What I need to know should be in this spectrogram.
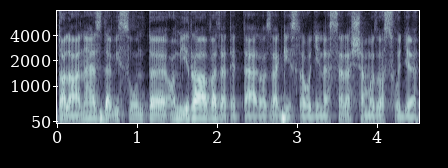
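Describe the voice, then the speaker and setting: A man talks in a plain, everyday voice. His pace is fairly quick, with ordinary pitch variation. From Szeklerland, Romania (Sepsiszentgyörgy). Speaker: chef and restaurant owner. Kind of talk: casual interview.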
